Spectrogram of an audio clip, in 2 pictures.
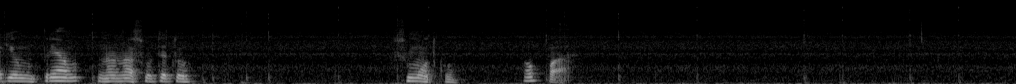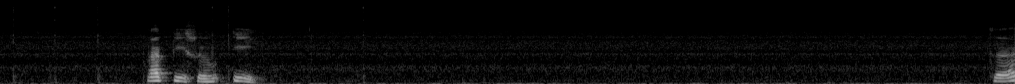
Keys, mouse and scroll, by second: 2.4 middle click, 3.3 click, 4.3-5.4 drag, 5.6 middle click, 6.9-8.1 drag, 8.4 click, 9.6 click, 10.7 click, 12.3 click, 13.8-20.3 drag.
